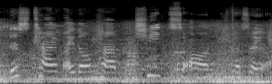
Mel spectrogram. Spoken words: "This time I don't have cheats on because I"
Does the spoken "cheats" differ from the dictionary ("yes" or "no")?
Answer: no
